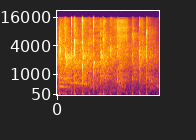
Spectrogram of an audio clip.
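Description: Scattered hand clapping from a small group in a large hall, thinning out and fading away.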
